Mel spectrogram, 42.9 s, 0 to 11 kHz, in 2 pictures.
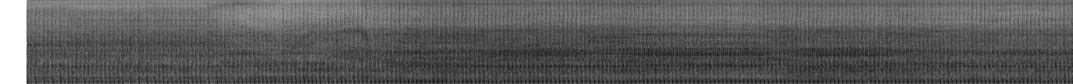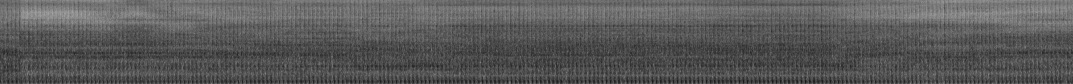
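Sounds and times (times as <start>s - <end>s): motorcycle engine running: 0.6s - 42.9s.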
